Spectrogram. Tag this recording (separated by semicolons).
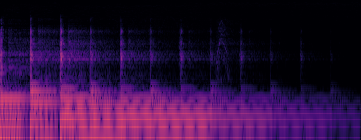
Acoustic; Acoustic-Bass; Bass; Build; Music-Based-on-Final-Fantasy; Sample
